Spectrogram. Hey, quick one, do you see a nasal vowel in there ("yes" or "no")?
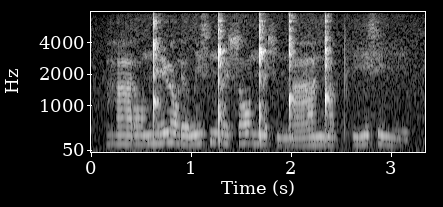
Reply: no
